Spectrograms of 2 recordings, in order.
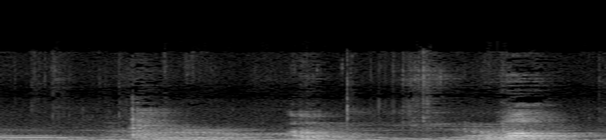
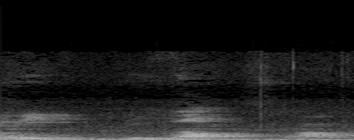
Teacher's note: Kemudian yang kelima adalah takrir. Takrir yaitu adalah suara yang bergetar di ujung lidah.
